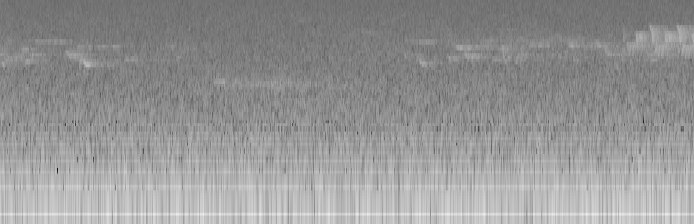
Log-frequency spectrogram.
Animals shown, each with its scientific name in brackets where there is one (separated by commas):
Veery (Catharus fuscescens), American Robin (Turdus migratorius), Mourning Warbler (Geothlypis philadelphia), American Crow (Corvus brachyrhynchos), Black-capped Chickadee (Poecile atricapillus)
